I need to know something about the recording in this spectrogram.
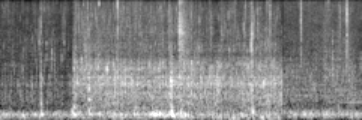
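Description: Stew bubbles and simmers in a pot.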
